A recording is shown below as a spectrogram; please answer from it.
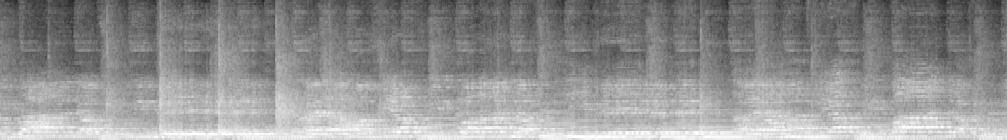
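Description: A young girl singing a church song, holding long notes that move from pitch to pitch.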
